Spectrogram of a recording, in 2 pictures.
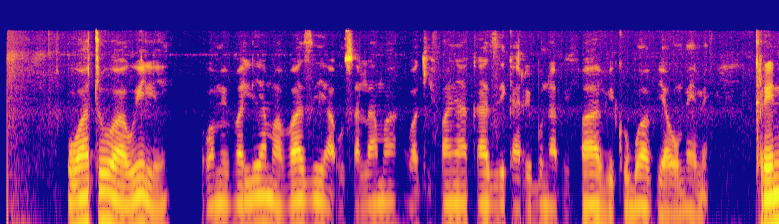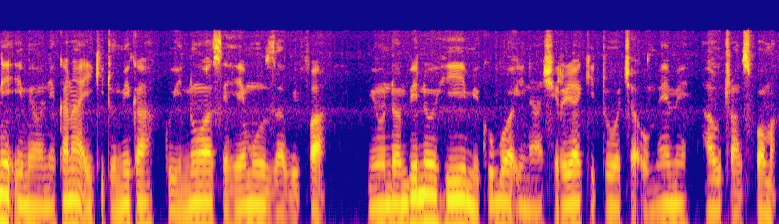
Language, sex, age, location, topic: Swahili, male, 18-24, Nairobi, government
